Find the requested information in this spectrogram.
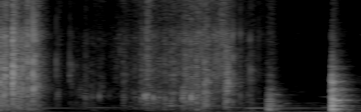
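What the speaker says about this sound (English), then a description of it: "so that you can see me shuffle" Tarot cards being shuffled by hand, a short run of papery riffling and crinkling bursts, a lull, then two sharp card snaps near the end, close and fairly quiet.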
